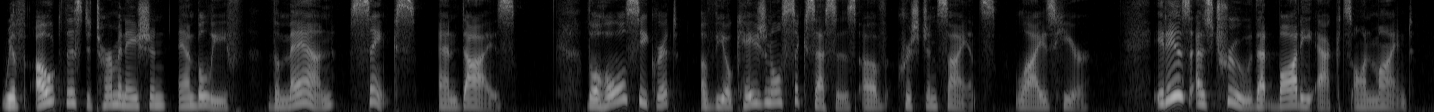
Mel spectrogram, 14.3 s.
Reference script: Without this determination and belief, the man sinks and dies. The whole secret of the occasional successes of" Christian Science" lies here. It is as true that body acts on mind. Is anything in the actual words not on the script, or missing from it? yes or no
no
